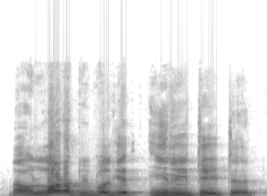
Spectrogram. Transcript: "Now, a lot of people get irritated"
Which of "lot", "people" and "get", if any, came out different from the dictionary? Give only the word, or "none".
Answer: none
